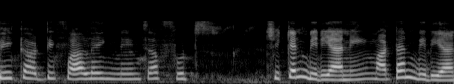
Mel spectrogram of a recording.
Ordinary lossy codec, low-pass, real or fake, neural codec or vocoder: none; none; fake; codec, 16 kHz, 4 kbps, FunCodec, trained on LibriTTS, 50 frames a second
